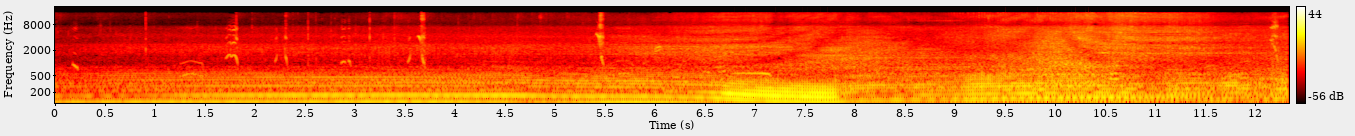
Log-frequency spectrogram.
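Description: A motor vehicle engine runs steadily, its hum growing louder, changing pitch and loudest about seven seconds in. A few short high chirps sound in the first few seconds.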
